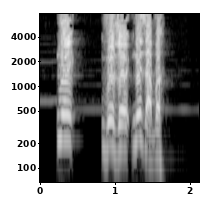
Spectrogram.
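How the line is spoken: Shocked, panicked scream. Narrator (Vietnamese): Sắc mặt Giang Ngọc Lang biến thành màu đất, hắn hét lên thất thanh

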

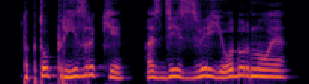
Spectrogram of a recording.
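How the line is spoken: Creature growling. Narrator (Russian): Притаившееся в темноте существо с горящими глазами рыкнуло

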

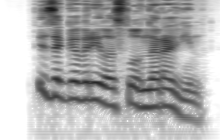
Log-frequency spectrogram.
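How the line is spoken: Smirking grunt. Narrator (Russian): хмыкнул Василь

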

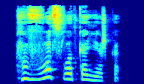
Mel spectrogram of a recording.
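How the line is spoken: Laughing. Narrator (Russian): рассмеялась Люба

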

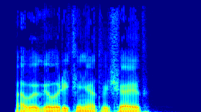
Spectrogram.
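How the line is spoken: Triumphant snort. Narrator (Russian): торжествующе хмыкнул Шувалов

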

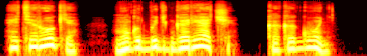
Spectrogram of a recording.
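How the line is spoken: Whispering. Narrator (Russian): прошептала Винга остальным

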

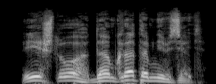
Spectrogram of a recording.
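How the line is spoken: Snorting. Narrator (Russian): хмыкнул Генка

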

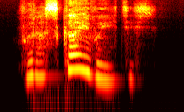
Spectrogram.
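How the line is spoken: Tender cooing. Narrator (Russian): Энн что-то проворковала нежно, прибавив под конец

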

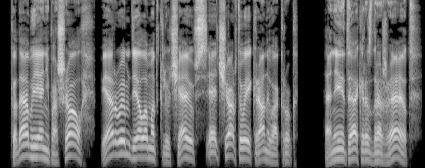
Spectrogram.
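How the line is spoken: Grumbling. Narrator (Russian): проворчал Ши Цян

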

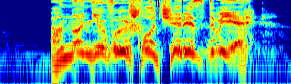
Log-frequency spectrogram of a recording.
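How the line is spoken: Furious hiss. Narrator (Russian): в ярости прошипел мейсер

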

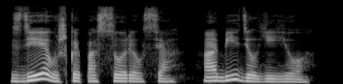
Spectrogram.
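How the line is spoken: Heavy sigh. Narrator (Russian): тяжело вздохнул Шведов

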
